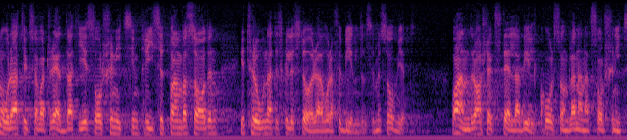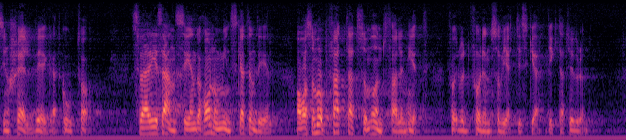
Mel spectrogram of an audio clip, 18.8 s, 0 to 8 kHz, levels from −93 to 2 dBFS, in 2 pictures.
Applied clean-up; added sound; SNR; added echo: none; none; none; reverberation time 1.2 s.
